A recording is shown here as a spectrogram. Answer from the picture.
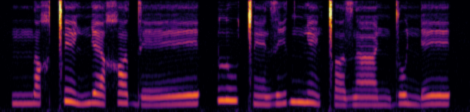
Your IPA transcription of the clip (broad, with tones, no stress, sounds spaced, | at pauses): nː ʌ˨ χ ǀ ẽ˦˨ ɲ ɛ˦˨ χ ʌ˦ d eː˨˦ | l u˦ ǀ ẽ˨ z i˨˦ d ɲ ẽ˦˨ ǀ ʌ˨ z ãː˨ ɲ d o˦˨ ɲ ɾ e˦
